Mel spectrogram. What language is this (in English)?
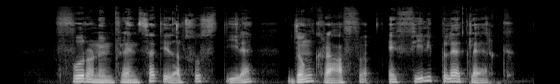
Italian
